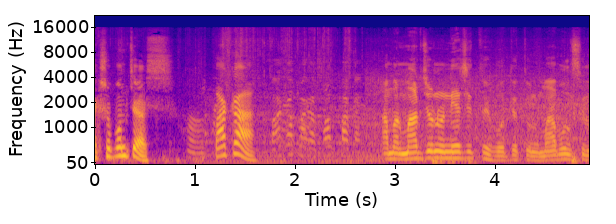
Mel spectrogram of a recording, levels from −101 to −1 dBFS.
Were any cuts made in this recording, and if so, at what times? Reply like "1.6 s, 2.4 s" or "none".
1.0 s, 2.6 s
